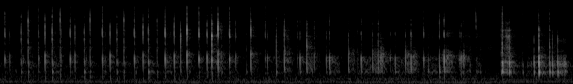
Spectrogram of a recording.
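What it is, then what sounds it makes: Plastic storage box, hollow. Small hollow pink, lilac and purple plastic Lego-style stacking storage bricks, held in hand, are tapped and scratched quickly with long dark-painted nails. The result is a rapid run of sharp, bright clicks with almost no ring, mixed with scratchy rustling.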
